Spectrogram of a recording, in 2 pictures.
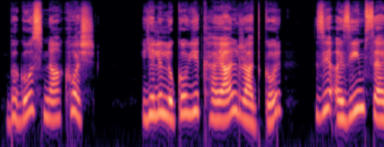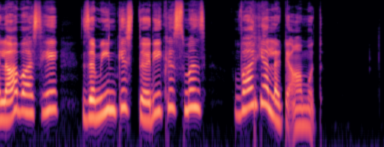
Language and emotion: Kashmiri, sad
